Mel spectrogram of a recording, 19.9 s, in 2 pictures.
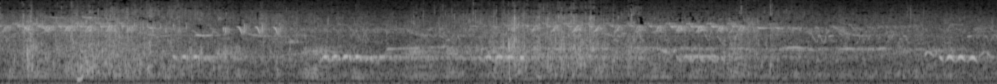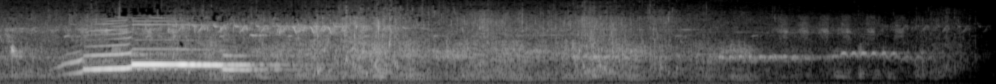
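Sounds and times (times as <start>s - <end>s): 
loon crying: 10.5s - 13.0s.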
